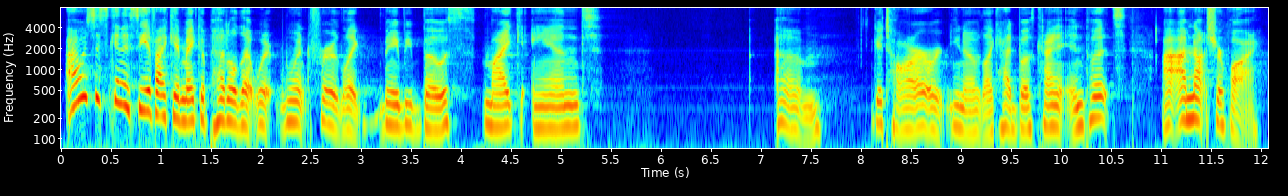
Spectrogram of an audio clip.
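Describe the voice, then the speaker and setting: A woman's voice: low-pitched, lively intonation, measured pace. Chatty Texan woman hosting a livestream. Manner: chatty, rambling, reads out viewer comments. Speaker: livestream host reading chat. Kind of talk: casual chat.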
